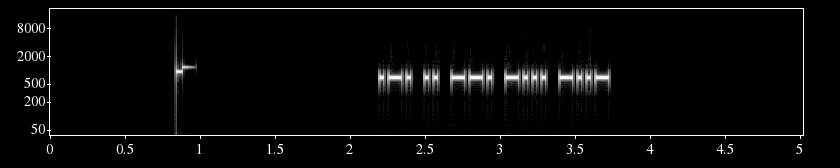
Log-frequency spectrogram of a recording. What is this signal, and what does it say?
Morse code, heard as a keyed tone, about 41 wpm, 690 Hz. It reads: RIGBX
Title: Code Groups - 5 Letters - 40wpm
